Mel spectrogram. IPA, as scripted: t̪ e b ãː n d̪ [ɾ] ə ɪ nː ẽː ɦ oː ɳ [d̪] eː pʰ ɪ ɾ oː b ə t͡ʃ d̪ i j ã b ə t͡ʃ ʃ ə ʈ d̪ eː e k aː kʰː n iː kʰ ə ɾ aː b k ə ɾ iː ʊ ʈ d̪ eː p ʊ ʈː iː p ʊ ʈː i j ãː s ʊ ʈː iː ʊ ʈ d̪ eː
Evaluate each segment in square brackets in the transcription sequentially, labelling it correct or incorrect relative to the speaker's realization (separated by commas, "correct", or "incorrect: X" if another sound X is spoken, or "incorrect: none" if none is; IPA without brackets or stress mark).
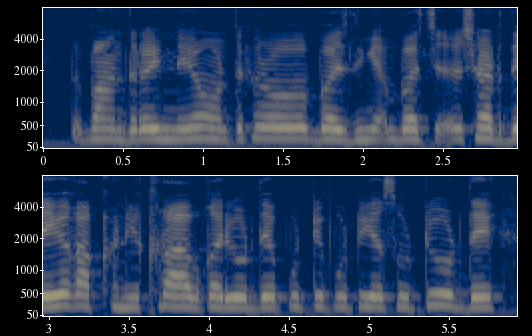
correct, incorrect: t̪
